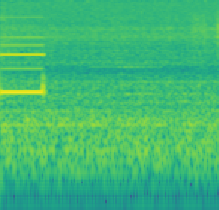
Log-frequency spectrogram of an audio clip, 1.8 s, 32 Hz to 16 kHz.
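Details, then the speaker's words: Chevrolet S10 pickup before EV conversion, starting the gas engine for a drive (fuel gauge not working): one mid-pitched beep as engine settles into low idle rumble; warning chime cause unknown. "so first let's just fire it up see how she sounds what are you yelling at me about"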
